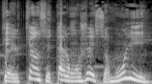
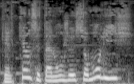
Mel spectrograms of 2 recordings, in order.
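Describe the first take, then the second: First: It is said in a big, deep voice. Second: It is said in a medium voice.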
